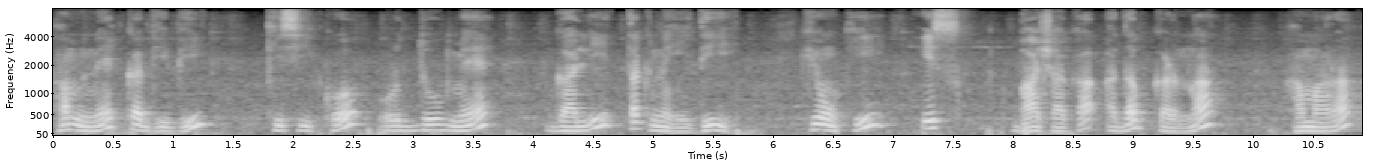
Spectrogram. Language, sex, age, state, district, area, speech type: Urdu, male, 30-45, Uttar Pradesh, Muzaffarnagar, urban, spontaneous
